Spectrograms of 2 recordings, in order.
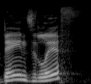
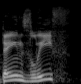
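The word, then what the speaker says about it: Dainsleif: you all know that this motherfucker's name is pronounced dane's life and not dane's leaf i've been i've been thinking this guy's name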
